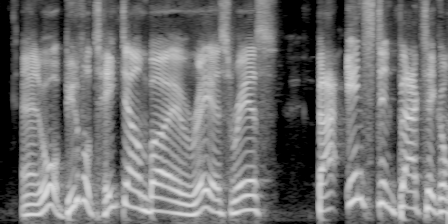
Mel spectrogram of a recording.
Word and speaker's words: Reis: Let's see if Reis, that's how you pronounce it.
